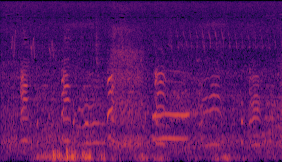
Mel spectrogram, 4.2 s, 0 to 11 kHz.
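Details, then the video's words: Amid a ruddy shelduck fight in Arucas, Gran Canaria, 13 February 2021, a handful of loud nasal honks ring out, some long and level, mixed with low thumping sounds. "Pelea de Tarros canelos"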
